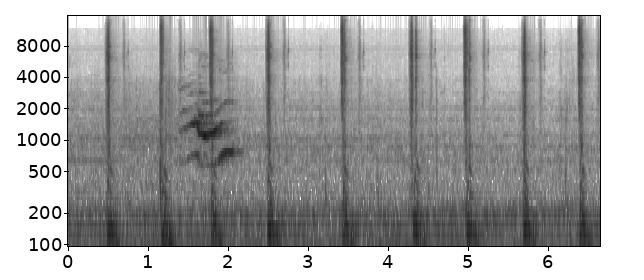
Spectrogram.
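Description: A cat in the RoboCop: Rogue City video game escapes with one short meow, heard over a steady run of evenly spaced thumping footsteps.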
